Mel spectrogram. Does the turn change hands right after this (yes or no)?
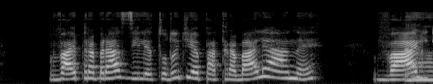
no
